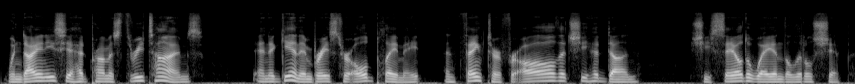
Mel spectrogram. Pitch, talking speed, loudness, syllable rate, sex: 135 Hz, 195 wpm, -18 LUFS, 5.8 syllables/s, male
